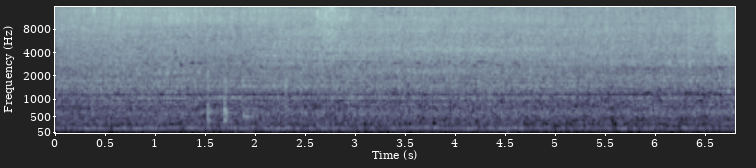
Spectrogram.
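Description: Chicken pieces and liver sizzling steadily in hot oil in a steel kadai as they cook in their own juices.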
